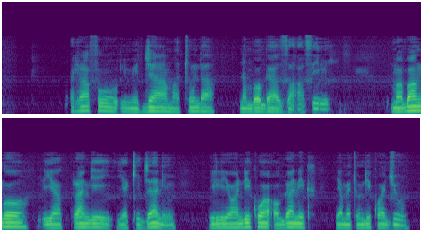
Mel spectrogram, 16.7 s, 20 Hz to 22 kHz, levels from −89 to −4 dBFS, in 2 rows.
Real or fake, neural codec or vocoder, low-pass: fake; autoencoder, 48 kHz, 32 numbers a frame, DAC-VAE, trained on Japanese speech; 7.2 kHz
